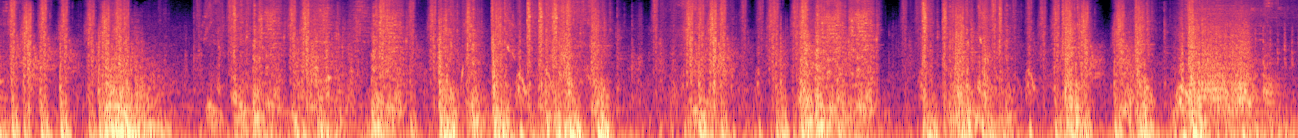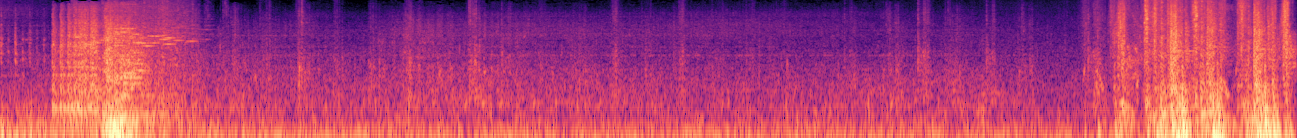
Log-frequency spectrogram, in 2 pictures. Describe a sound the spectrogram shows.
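Explosions burst with loud booms.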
